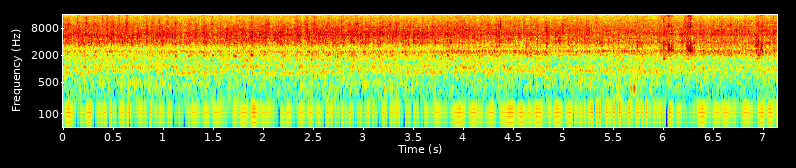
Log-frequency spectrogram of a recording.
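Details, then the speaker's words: Holden HK V8 just after a spark plug change, with fresh 20W60 high-zinc oil, idle being adjusted: low, uneven burble with a faint hiss. It is running rough and needs re-tuning; the cause is not confirmed. "how will she sound a lot smoother yeah she's running a bit rough it's gonna need to re-tuning"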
